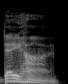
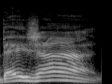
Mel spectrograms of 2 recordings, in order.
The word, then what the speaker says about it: Dejan: hard to pronounce, but they said Dehan. I said, who? Dehan. Who is Dehan? That boy name is Dejan. Dejon.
